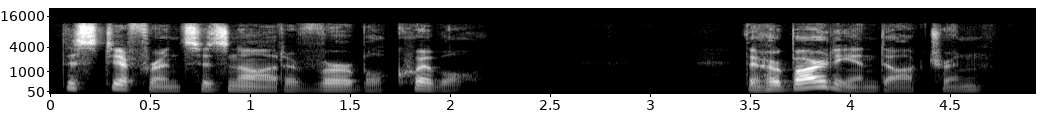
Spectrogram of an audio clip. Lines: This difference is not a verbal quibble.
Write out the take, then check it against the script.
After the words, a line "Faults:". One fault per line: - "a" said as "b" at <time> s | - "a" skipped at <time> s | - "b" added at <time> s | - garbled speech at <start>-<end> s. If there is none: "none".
This difference is not a verbal quibble. The Herbartian doctrine
Faults:
- "The Herbartian doctrine" added at 3.5 s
